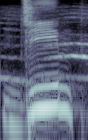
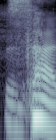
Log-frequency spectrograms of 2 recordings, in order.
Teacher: এরপরে অফ, অফ, অফ, কাফ এটি হচ্ছে জিহ্বার গোড়া হতে উপরের তালুর সঙ্গে, এটা জিহ্বার গোড়া হতে একটু আগে বাড়াইয়া উপরের তালুর সঙ্গে অফ, অফ এরকম ধাক্কা দিয়ে অফ, এটি কাফ, অফ, কাফ, এটা জিম ঝা, জিম ঝা, জিম আর হচ্ছে ঝা। জিম হচ্ছে জিব্বার মাঝখান উপরের তালুর সঙ্গে, আর ঝা হচ্ছে জিব্বার আগা উপরের নিচে দুইটি দাঁতের মাঝখান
